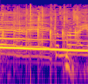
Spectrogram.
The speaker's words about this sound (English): All right, y'all. We got a special guest in the building. Let's give a hand, round of applause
